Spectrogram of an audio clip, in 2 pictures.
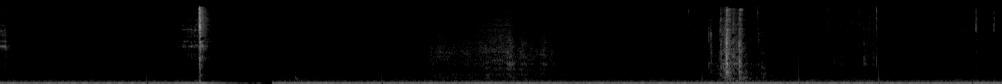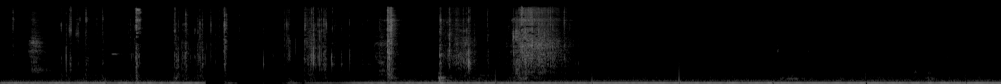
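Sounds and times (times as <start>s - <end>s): plastic bags crinkling: 11.7s - 15.9s.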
